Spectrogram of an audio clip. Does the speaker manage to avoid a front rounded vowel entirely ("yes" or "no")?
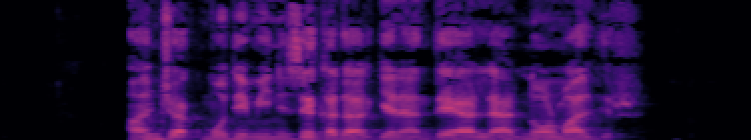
yes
